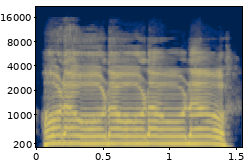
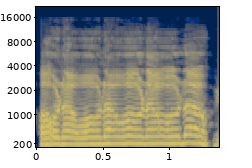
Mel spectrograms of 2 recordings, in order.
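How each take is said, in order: First: Hammed-up Homer panic; instant mock panic. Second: High mock panic, oh no on repeat; Homer-style panic. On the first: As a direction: flip straight into cartoon panic. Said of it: "Super calm and collected". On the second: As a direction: panic like Homer at a flip of a switch. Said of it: "Mordecai is so Homer".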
